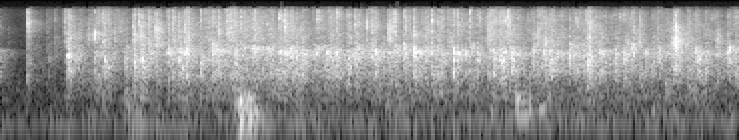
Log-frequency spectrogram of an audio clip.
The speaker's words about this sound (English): All right. Big applause for them. Great job. Great job. And thank you for this very insightful talk.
